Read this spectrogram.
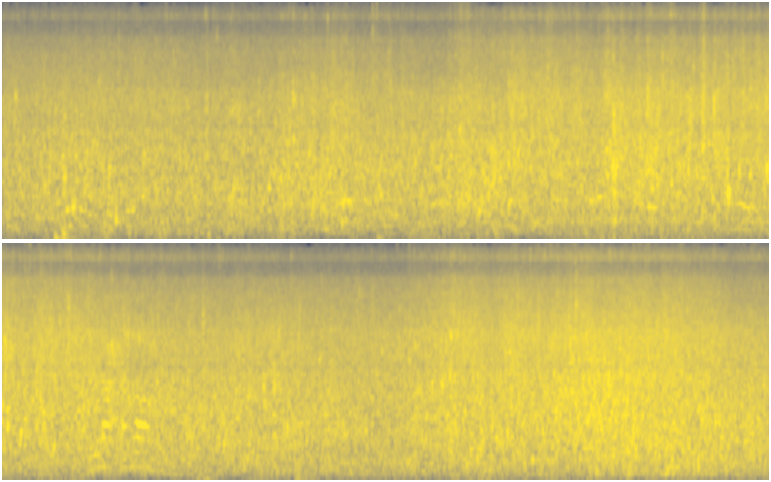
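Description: Young men call out faintly over the rushing water.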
